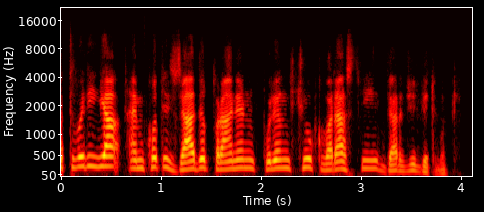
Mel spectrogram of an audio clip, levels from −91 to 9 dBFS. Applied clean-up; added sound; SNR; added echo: neural mask model DeepFilterNet 3.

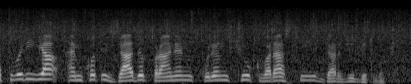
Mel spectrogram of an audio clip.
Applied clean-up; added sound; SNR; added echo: none; Rain; 15 dB; none.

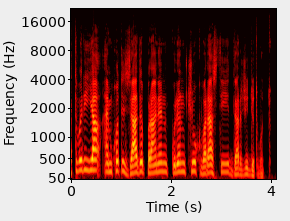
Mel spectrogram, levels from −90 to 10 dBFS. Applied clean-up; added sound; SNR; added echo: none; none; none; none.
